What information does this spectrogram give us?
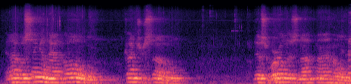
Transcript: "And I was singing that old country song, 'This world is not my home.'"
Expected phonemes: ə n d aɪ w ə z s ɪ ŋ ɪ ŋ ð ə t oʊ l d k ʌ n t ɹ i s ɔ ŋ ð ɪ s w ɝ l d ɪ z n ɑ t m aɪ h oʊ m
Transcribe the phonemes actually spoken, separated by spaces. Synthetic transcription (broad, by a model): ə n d aɪ w ə z s ɪ ŋ ɪ ŋ ð ə t oʊ l d k ʌ n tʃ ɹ i s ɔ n ð ɪ s w ɝ l d ɪ z n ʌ t m aɪ h oʊ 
